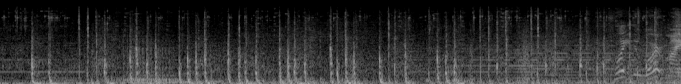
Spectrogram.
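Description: A horse's hooves clip-clop steadily on the ground in The Witcher 3, the sound of the video game mount walking while voices talk over it.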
